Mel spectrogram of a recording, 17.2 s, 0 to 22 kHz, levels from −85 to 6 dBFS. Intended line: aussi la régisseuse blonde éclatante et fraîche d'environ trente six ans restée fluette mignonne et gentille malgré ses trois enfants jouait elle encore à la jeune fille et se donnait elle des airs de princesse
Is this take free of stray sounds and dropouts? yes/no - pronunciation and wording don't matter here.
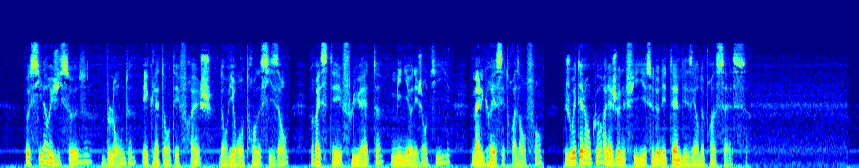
yes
